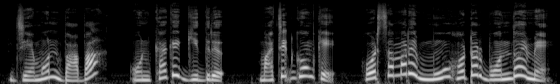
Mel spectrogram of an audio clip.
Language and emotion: Santali, disgusted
